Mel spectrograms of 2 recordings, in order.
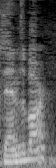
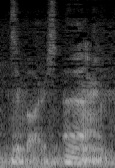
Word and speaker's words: Zabar's: It's a pretty famous grocery store, but like she's Zanzibar. No, it's Zabar. Zabar's.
